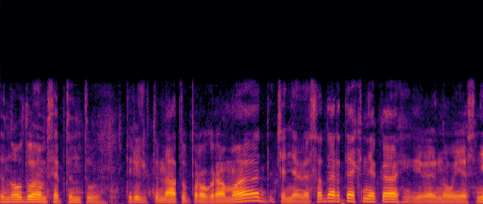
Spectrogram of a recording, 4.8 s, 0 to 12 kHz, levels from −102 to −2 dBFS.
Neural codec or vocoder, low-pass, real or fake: codec, 16 kHz, 16 kbps, FreqCodec, smaller model; 7.2 kHz; fake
